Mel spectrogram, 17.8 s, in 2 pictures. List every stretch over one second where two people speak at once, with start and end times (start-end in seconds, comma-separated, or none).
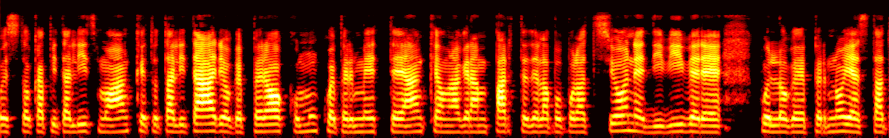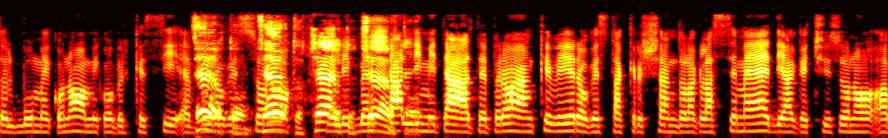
10.8-13.1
